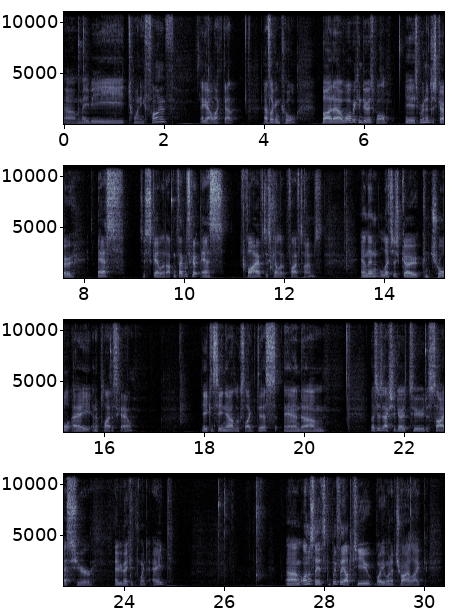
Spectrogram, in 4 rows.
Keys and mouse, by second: 0.3-1.9 drag, 2.8-4.4 middle drag, 7.4 middle click, 8.2 s, 10.2 s, 13.2-13.6 middle drag, 15.1 ctrl+a, 17.5-18.7 middle drag, 18.8 alt+a, 19.3-20.8 middle drag, 22.4-24.3 drag, 26.0 click, 28.4-29.0 middle drag, 29.2 ctrl+z.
